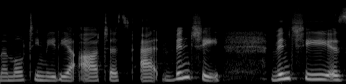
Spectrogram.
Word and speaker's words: Vinci: Vinci is spelled cool. It's VNC CI, but it was pronounced after Leonardo da Vinci.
